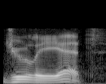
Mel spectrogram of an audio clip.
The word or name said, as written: Juliett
